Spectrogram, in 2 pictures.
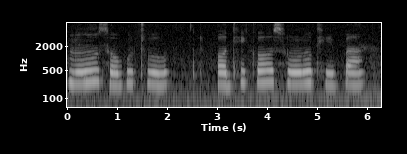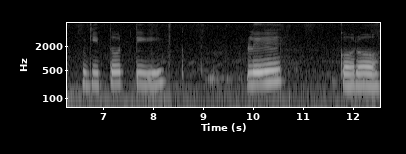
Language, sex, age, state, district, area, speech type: Odia, female, 30-45, Odisha, Rayagada, rural, read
